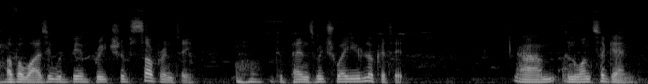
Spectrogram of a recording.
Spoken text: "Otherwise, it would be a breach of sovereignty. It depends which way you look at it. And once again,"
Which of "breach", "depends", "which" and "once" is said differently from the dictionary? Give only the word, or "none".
none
